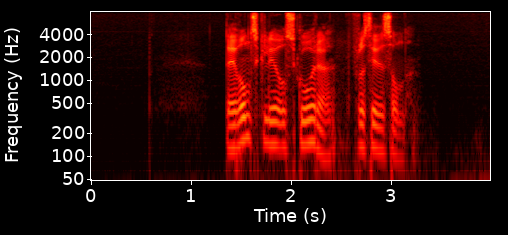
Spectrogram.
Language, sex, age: Norwegian, male, 27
